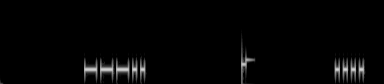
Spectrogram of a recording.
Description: Morse code, heard as a keyed tone, about 30 wpm, 700 Hz. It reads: 8 H
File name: Single-Letter-Number-30wpm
